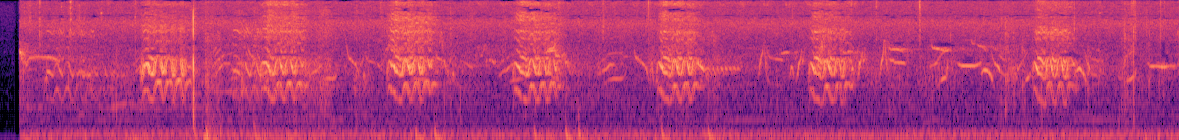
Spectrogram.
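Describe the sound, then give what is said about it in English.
A Gila woodpecker calls in a steady series of about eight short, raspy notes, evenly spaced and fairly loud, over a low rumbling background. “So our third bird is the Gila woodpecker. And we're going to take a moment to find this bird in your guide as we play their call.”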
